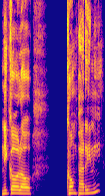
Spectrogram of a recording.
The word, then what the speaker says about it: Nicolo Comparini: Because one of our main guests today is, um, uh, uh well, English speaker, Nicolo Comparini.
